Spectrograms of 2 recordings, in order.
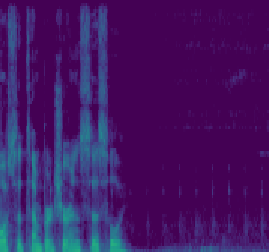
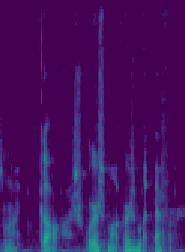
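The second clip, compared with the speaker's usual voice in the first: breathless whisper; whispered dismay; 8 dB quieter than usual. Real, not acted. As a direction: hiss it under your breath in disbelief. Dismayed at the sparse newspaper.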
